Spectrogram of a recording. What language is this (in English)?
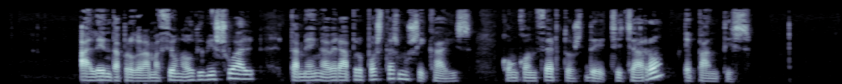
Galician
